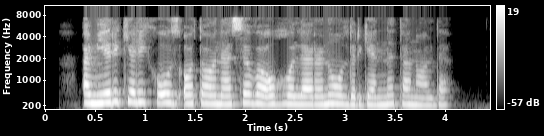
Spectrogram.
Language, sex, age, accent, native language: Uzbek, female, 19-29, Namangan, Uzbek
